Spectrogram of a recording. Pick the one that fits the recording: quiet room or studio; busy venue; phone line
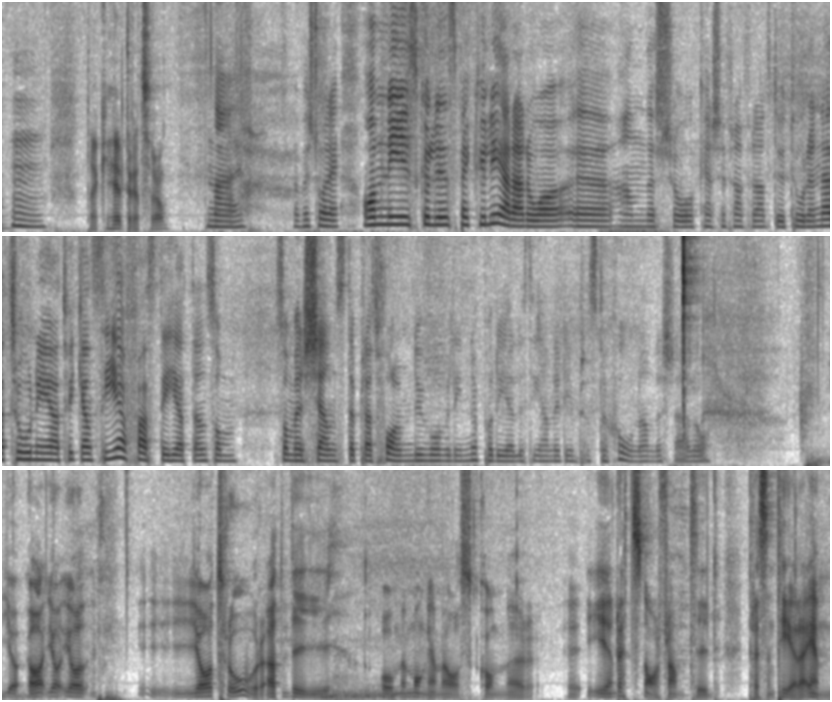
busy venue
